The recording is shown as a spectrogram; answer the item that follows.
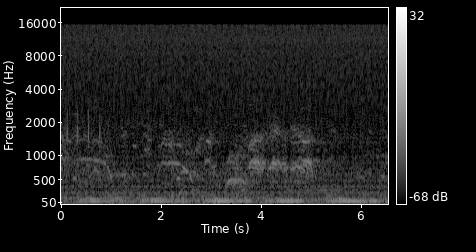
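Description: Faint, distant chatter of several voices over a low, pulsing hum.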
